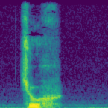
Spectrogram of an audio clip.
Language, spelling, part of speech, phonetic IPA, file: Polish, ciuch, noun / interjection, [t͡ɕux], Pl-ciuch.ogg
